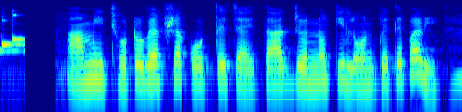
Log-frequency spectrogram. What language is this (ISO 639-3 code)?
ben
